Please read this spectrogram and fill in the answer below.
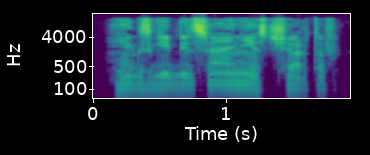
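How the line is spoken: Grumbling. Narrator (Russian): проворчал Сфинкс

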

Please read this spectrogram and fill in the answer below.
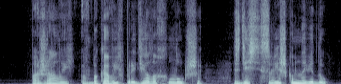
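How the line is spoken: Mysterious hushed whisper. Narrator (Russian): она прошептала таинственным тоном, каким обычно говорят в церкви

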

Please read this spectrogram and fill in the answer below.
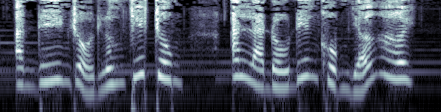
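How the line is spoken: Screamed. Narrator (Vietnamese): Tâm Nhị cũng cất tiếng kêu thét lên

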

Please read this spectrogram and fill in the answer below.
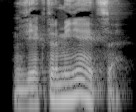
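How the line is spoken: Tense announcement. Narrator (Russian): объявила тактик напряженным голосом

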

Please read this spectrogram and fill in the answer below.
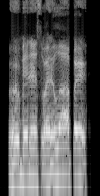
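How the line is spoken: Wolf's growl. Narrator (Russian): прорычал волк

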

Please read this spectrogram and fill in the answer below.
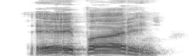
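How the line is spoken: Hoarse-voiced gang leader. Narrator (Russian): обратился ко мне сепловатым голосом главарь

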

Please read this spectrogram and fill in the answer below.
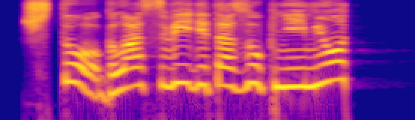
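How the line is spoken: Cheerful shouting. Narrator (Russian): весело прокричал Олег

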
